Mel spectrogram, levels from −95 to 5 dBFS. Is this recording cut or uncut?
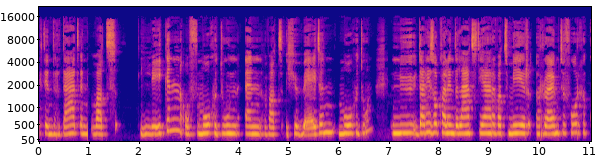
cut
